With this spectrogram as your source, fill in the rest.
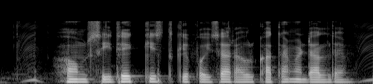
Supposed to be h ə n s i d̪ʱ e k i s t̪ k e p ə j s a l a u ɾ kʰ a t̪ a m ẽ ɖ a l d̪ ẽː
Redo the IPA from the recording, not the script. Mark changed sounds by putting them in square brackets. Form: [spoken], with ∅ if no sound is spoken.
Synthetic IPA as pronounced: h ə [m] s i d̪ʱ e k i s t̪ k e p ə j s a [ɾ] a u ɾ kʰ a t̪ a m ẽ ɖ a l d̪ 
